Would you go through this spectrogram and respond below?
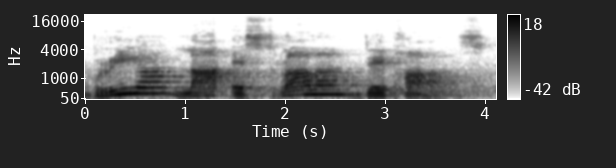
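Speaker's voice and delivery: Spanish phrases spoken slowly, syllable by syllable; slow Spanish pronunciation model. Shown as a demonstration. Choir director saying Spanish phrases to repeat, slow pronunciation model. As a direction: stretch each Spanish syllable for learners to copy. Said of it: "I'll say it first and then you can repeat after me".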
